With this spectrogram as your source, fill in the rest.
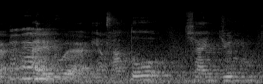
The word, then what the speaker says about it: Cajun: Yang satu Cajun, bacanya gimana ya dek? Cajun, sama yang sweet sauce ya.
